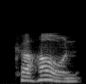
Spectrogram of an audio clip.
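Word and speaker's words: cajón: Yes, and it is pronounced cajon.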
